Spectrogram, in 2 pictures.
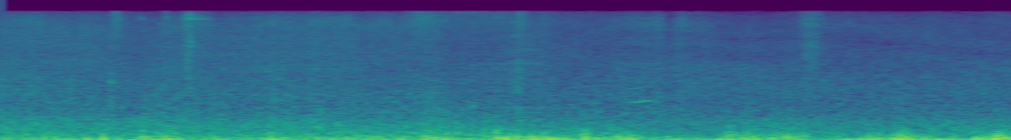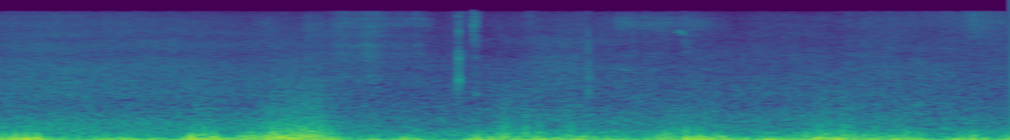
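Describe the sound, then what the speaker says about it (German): Strong wind buffets the microphone on the Baltic Sea coast during surf fishing, a loud, continuous rumbling roar with gusts and surf wash beneath it. "der Wind ist viel zu stark"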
